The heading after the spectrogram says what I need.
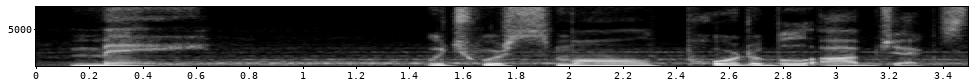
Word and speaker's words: me: They speak of the me, pronounced may, which were small, portable objects that held the information of civilization, codes for law, for music, for warfare.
